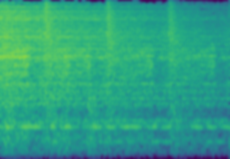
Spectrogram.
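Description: Psytrance track in a breakdown: the kick drum and bassline have dropped out, leaving a rushing noise wash and a single held synth tone, with faint ticks about every half second, slowly getting quieter.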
